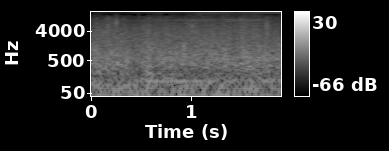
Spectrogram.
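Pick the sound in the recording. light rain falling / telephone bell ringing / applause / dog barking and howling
light rain falling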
